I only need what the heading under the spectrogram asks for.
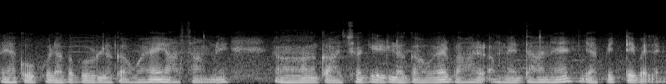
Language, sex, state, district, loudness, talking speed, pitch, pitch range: Hindi, male, Uttar Pradesh, Muzaffarnagar, -19 LUFS, 180 wpm, 105 Hz, 100-110 Hz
